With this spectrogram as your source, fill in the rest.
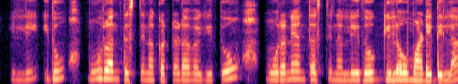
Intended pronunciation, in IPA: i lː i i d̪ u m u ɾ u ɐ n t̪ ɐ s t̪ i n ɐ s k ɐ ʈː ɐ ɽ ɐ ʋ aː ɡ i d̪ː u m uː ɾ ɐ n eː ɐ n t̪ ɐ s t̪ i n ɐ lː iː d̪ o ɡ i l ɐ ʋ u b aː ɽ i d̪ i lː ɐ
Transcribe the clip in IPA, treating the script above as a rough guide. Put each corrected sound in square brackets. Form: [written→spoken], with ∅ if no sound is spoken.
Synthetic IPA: i lː i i d̪ u m [u→uː] ɾ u ɐ n t̪ ɐ s t̪ i n ɐ [s→∅] k ɐ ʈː ɐ ɽ ɐ ʋ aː ɡ i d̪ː u m uː ɾ ɐ n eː ɐ n t̪ ɐ s t̪ i n ɐ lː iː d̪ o ɡ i l ɐ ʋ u [b→m] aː ɽ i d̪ i lː ɐ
